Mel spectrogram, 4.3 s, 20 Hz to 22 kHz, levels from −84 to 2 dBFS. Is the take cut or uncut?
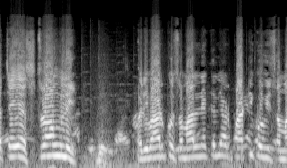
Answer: uncut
